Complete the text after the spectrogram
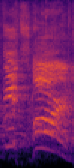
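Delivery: high, loud protest; mock outraged shout. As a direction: yell it in mock exasperation. Protests at being booed.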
